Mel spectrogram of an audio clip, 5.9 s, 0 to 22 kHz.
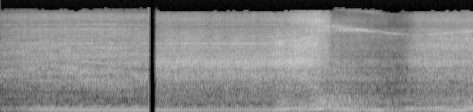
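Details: Ford 6.0 Powerstroke build with MBRP exhaust, S&B cold air intake and SCT Livewire tuner, before first test drive: deep, even diesel rumble with clean rev rises and smooth falls back to idle; engine sounds strong and healthy.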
